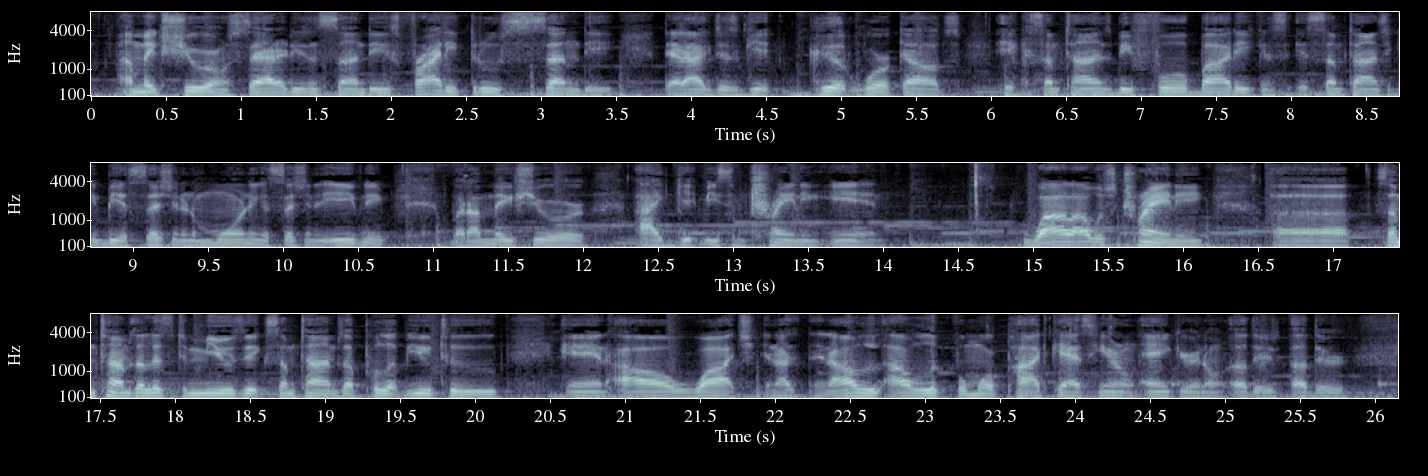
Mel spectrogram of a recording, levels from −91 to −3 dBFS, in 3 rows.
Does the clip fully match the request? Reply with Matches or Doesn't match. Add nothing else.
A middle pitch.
Doesn't match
